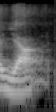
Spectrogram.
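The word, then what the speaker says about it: Ya (יה): Hay un nombre sagrado a meditar que son las letras Yud Hei o Ya, que se pronuncia Ya, y que son las primeras dos letras del nombre de Hashem.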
